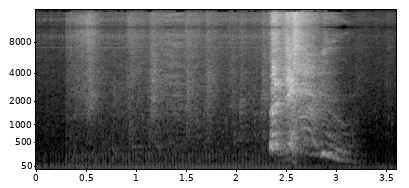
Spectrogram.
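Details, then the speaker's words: Quiet breathing, then one forceful sneeze with a trailing voiced tail, from a man with hay fever after being outside in pollen. "So I've just been outside and my hay fever is, sorry, I can't speak. This is what it's like. This is what it's like when I first wake up in the morning and the pollen gets me."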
